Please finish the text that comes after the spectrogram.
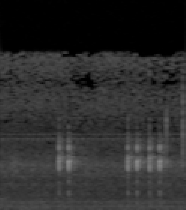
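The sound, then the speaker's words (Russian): Light, quick keystrokes on a computer keyboard as a name and email are entered into an online order form, a short burst of clicks followed by a few more taps over a steady low background hum, with no one speaking. “Форма заказа, введите имя, ввожу, email, так”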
